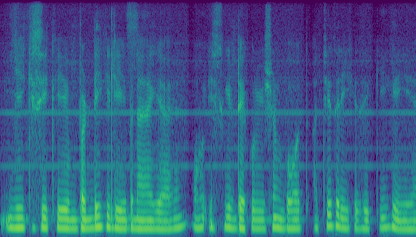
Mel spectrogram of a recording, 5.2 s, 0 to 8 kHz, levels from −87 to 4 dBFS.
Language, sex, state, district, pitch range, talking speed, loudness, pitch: Hindi, male, Uttar Pradesh, Budaun, 115-125 Hz, 220 wpm, -20 LUFS, 120 Hz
